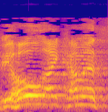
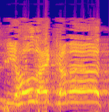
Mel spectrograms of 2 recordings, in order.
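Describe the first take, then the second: First: It is said with normal emphasis. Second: It is said with strong, loud emphasis.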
